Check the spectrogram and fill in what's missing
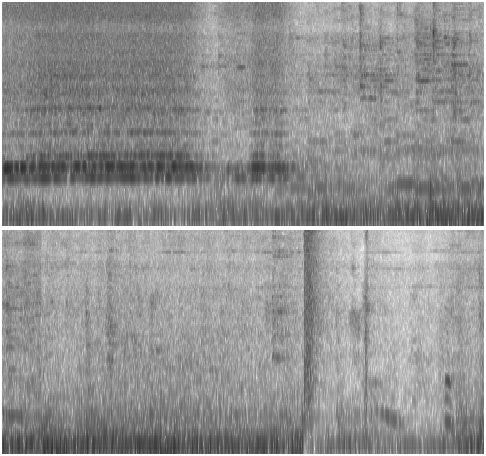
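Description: A train's steam whistle sounds loud and close, holding steady tones for the first few seconds before cutting off, then continues over a dense rumble of rolling rail noise and rain, with a sharp burst near the end.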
